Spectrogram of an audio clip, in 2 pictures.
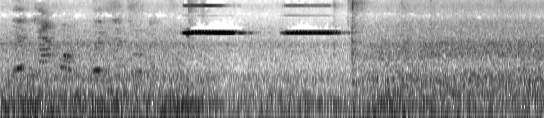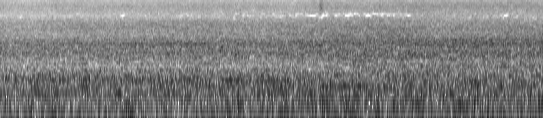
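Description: A steady low hum and murmur fill a large echoing space.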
